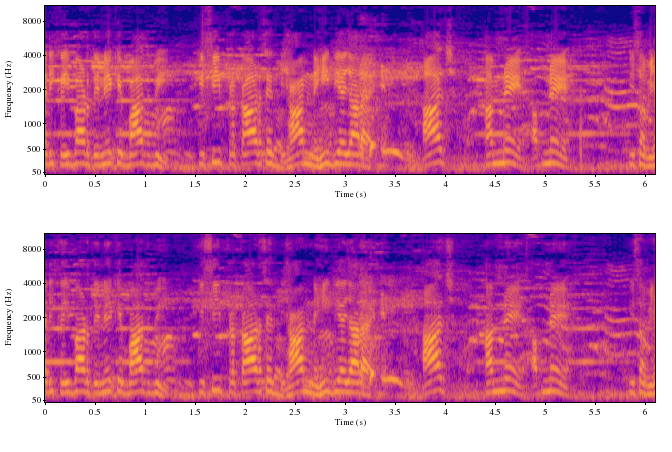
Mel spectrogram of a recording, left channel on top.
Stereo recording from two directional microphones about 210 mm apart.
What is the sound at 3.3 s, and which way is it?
Speech, 15° right (ahead or behind).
